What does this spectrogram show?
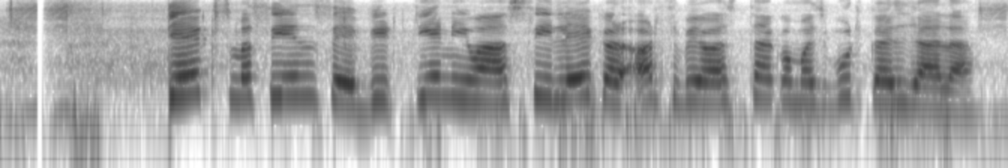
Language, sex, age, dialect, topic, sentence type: Bhojpuri, female, <18, Southern / Standard, banking, statement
